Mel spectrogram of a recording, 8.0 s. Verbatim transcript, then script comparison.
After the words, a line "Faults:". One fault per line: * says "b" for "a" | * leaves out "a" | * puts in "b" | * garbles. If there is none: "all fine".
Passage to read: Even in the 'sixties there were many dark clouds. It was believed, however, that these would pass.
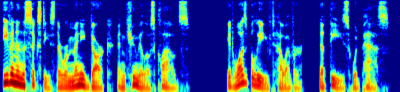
Even in the 'sixties there were many dark and cumulose clouds. It was believed, however, that these would pass.
Faults:
* puts in "and cumulose"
